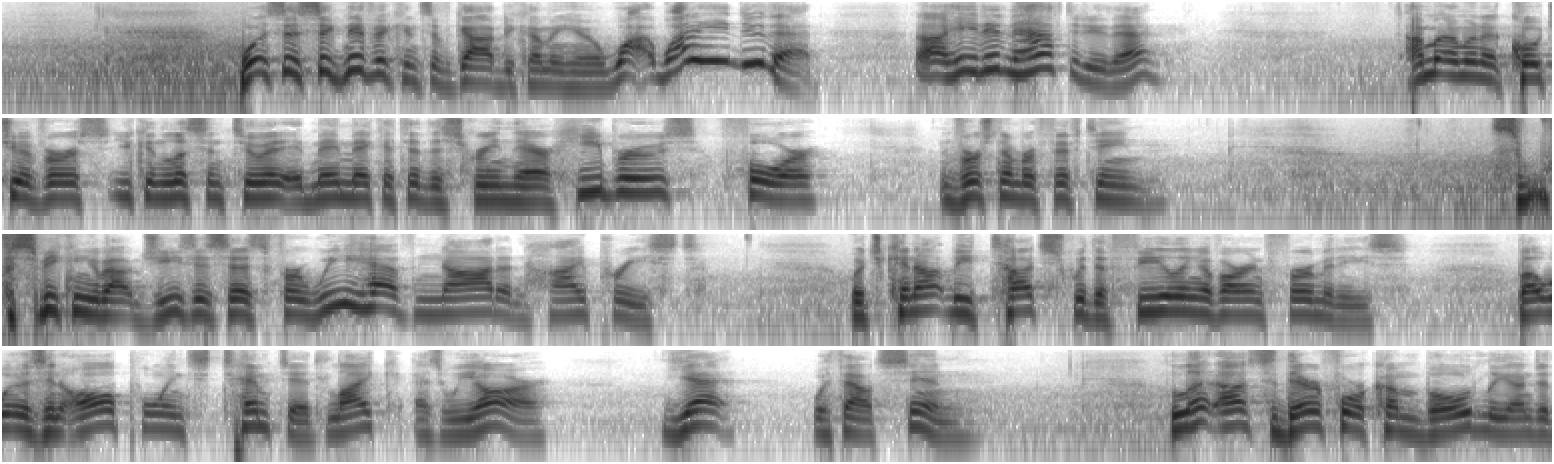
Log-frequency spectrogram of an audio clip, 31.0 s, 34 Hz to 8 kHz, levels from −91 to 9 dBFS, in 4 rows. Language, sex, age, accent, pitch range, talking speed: English, male, 40-59, American, 140-185 Hz, 165 wpm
